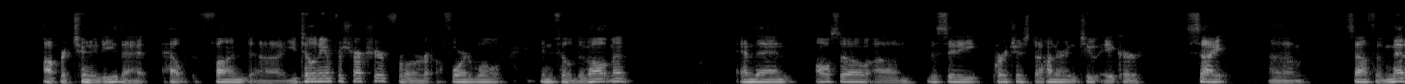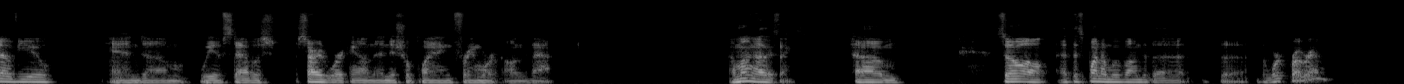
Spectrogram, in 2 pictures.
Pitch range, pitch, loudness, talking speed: 95-115 Hz, 105 Hz, -35 LUFS, 120 wpm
